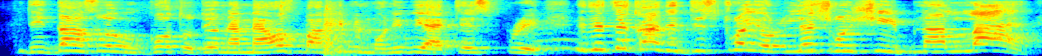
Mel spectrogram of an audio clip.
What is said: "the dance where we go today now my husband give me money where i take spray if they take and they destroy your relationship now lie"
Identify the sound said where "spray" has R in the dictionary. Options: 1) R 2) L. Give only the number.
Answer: 1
